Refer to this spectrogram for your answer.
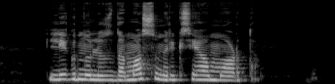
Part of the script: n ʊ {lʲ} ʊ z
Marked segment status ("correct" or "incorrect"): correct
